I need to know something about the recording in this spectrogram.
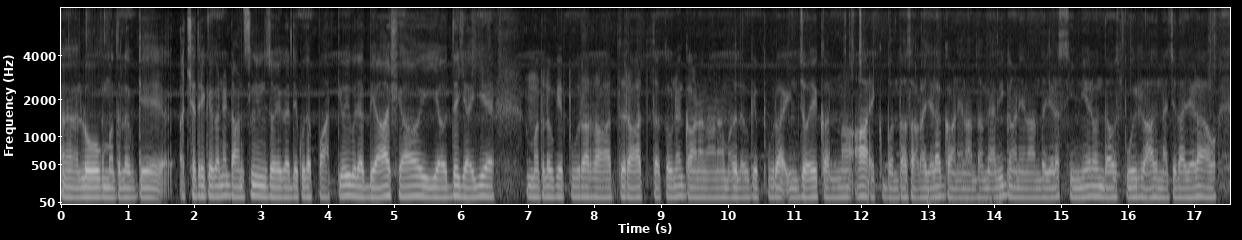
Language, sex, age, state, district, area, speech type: Dogri, male, 30-45, Jammu and Kashmir, Udhampur, rural, spontaneous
